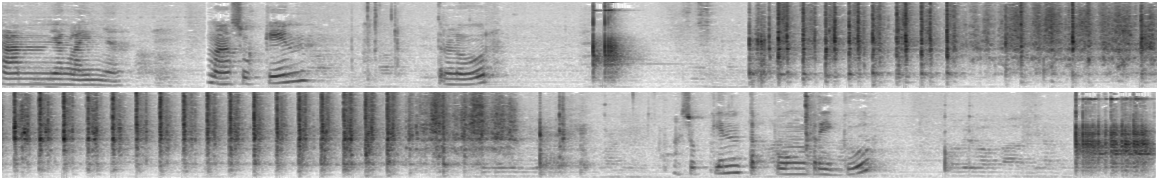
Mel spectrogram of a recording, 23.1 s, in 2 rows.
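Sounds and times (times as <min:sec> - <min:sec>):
whisk clattering against plastic bowl: 0:07.5 - 0:17.4.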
